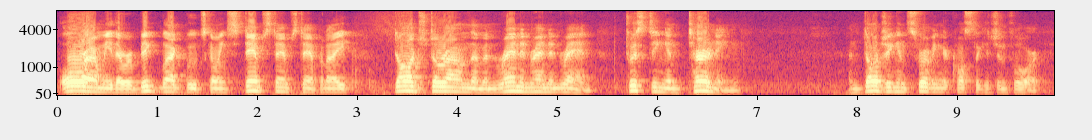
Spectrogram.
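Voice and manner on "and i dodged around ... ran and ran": usual speaking voice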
